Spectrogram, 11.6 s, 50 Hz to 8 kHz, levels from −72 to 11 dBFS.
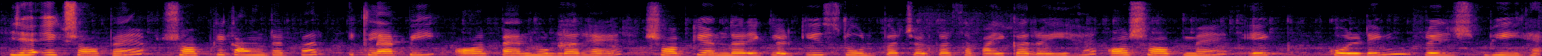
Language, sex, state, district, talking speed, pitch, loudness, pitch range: Hindi, female, Uttar Pradesh, Budaun, 175 wpm, 260 Hz, -16 LUFS, 245-285 Hz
